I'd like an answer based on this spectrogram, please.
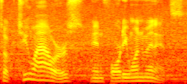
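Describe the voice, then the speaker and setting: Amid noticeable background noise, a man talks in a Pittsburgh accent with ordinary pitch variation. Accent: Pittsburgh Yinzer accent, played up slightly. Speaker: racing game video creator. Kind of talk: casual chat. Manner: halting, many fillers.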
